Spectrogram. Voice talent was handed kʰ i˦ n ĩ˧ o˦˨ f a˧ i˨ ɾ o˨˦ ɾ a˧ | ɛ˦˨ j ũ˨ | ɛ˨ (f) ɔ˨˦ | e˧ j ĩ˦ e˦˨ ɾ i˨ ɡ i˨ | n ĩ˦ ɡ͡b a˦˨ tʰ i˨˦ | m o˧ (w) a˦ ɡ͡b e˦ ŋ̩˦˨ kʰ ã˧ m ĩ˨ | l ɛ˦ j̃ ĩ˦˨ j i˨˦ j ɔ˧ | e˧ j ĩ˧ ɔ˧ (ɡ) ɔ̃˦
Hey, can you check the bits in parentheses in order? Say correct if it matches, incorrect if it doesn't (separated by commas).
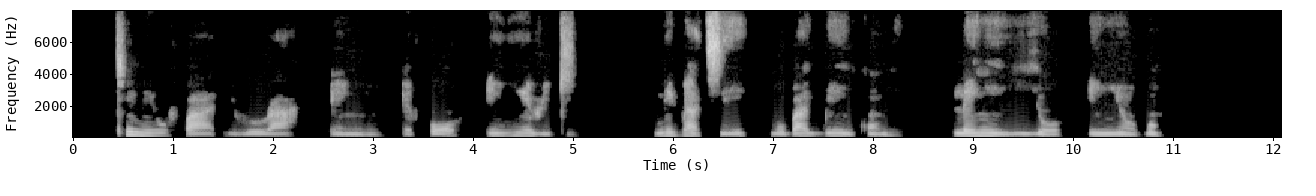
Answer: correct, incorrect, incorrect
